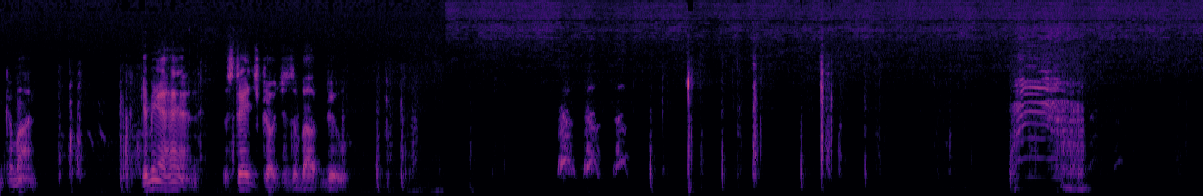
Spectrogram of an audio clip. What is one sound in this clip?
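An older man speaks calmly and firmly, close by.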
